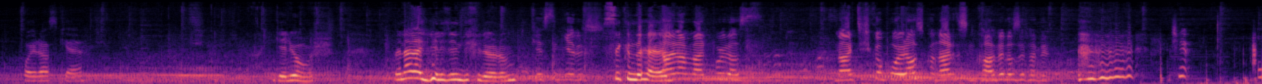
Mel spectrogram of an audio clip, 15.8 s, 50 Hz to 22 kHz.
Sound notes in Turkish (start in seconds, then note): 2.6 helikopter ve adım sesleri; 13.4 İdil güler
